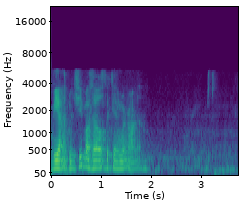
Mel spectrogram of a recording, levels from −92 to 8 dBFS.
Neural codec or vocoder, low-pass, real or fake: codec, 24 kHz, 0.9 kbps, WavTokenizer, small release; 5.4 kHz; fake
